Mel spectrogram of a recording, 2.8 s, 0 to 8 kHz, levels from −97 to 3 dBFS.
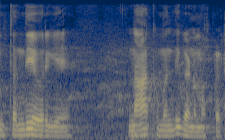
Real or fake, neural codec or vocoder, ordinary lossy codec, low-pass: real; none; AAC, 48 kbps; 7.2 kHz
